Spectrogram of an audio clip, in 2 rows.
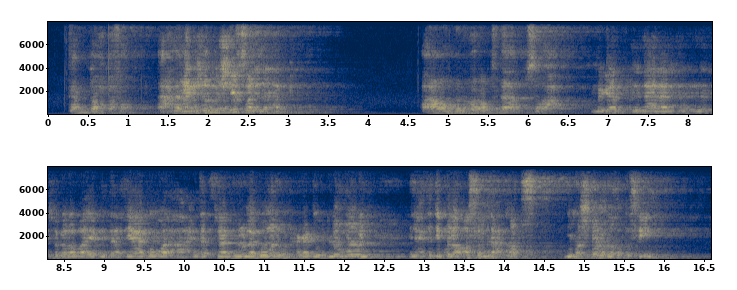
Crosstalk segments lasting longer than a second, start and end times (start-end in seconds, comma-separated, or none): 1.6-2.9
